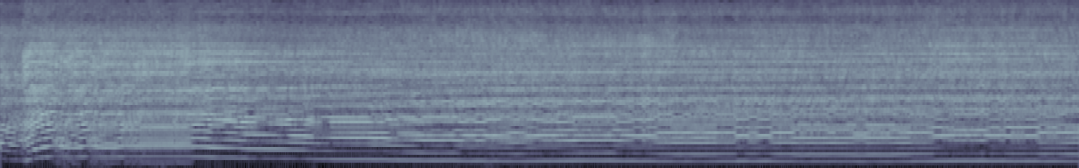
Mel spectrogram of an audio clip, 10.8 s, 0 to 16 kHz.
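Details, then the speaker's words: Restored vintage Pioneer P41 66cc two-stroke chainsaw after a carb rebuild, with a free-flowing muffler and a 24" Oregon bar, cutting wood. A loud raspy high-revving drone holds steady with slight dips as it bites. Strong, healthy running under cutting load. "We got a nice free flowing muffler. It's going to have a little more of a crackle, snap, pop to it. All right, so the muffler model, let's fire it up. It's a little louder."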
